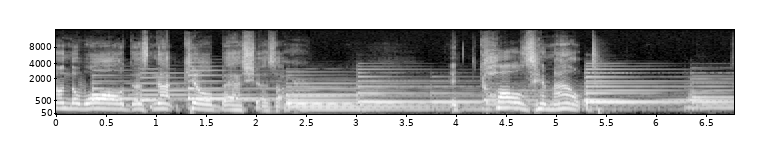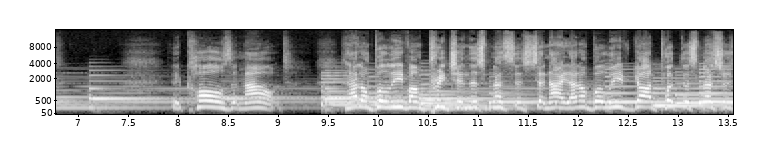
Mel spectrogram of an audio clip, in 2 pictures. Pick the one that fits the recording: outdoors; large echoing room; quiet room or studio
large echoing room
